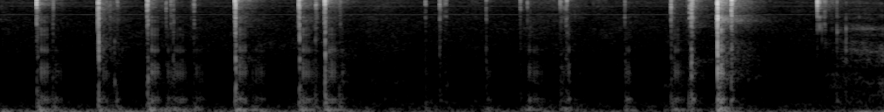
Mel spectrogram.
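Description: Keys clatter on a computer keyboard while a Linux terminal command is entered, a burst of distinct clicks at an uneven pace with short pauses, close and fairly loud, no voices.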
